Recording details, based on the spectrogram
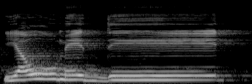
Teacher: یوم کو دین سے ملا دیا جب، تو درمیان میں جو الف ہے حمزۃ الوصل کا اس کو میوٹ کر دیا ، اس کو نہیں پڑھا، یہ حمزۃ الوصل کا جو الف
